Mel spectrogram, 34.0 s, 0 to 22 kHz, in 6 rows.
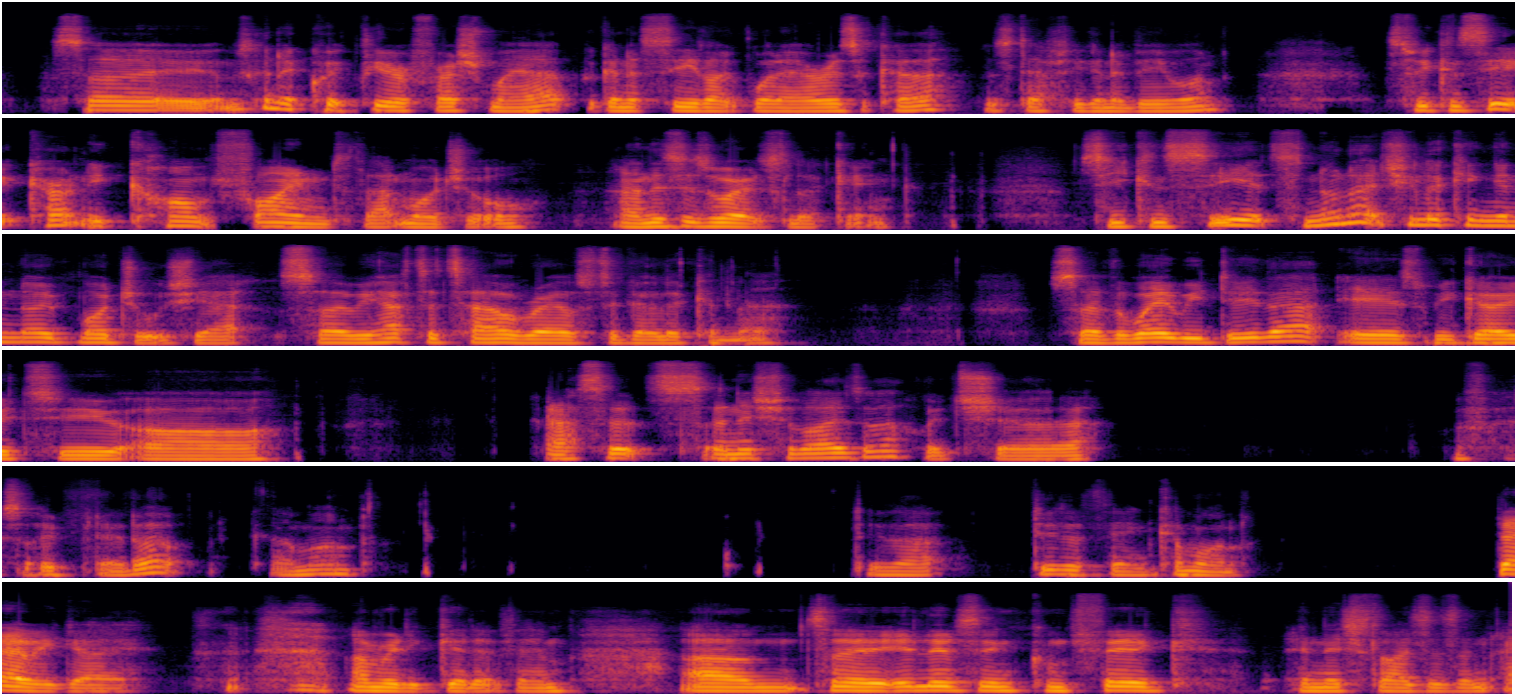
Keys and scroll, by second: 3.0 super+r, 14.1 super+Tab, 18.8-19.5 typing, 20.9 typing, 23.5-24.4 typing, 25.4 typing, 27.5 typing, 28.8 typing.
